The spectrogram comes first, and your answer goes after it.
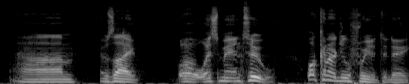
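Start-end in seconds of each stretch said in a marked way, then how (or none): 1.7-4.1 put-on old-west cowboy-style character voice. Recalling the first episode's voice for the character Rowan: Rowan's old cowboy voice. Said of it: "But it was more like, "I'm a cowboy."".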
